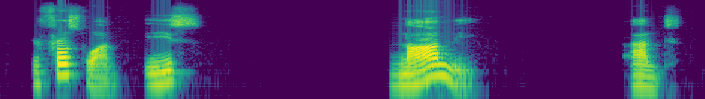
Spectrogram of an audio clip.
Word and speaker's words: 哪里: Where in Chinese, we say it has two pronunciations. The first one is nåli and nar.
